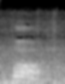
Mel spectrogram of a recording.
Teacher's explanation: जब बोलिएगा प तो दोनों ओठ सटेगा। ऐसा हो ही नहीं सकता है कि बिना ओठ सटे प आ जाए। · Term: उष्ठय वर्ण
